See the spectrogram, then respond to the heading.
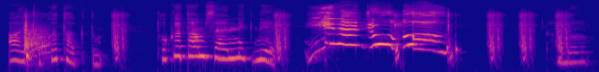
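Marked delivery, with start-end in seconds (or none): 3.0-4.6 teasing shout. Acted.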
